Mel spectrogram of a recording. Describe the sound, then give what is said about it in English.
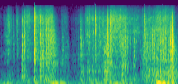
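Paper rustles and crinkles steadily for a couple of seconds, with irregular crisp bursts as sheets are shuffled and handled while someone searches for a sheet of paper. No one speaks. “Sorry for the wrestling. I found it.”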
